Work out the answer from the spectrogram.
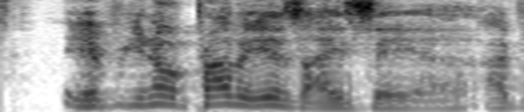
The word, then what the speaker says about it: Isaiah: You know, it probably is Isaiah. I've always said Izzia, but you're right. It probably is Isaiah.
